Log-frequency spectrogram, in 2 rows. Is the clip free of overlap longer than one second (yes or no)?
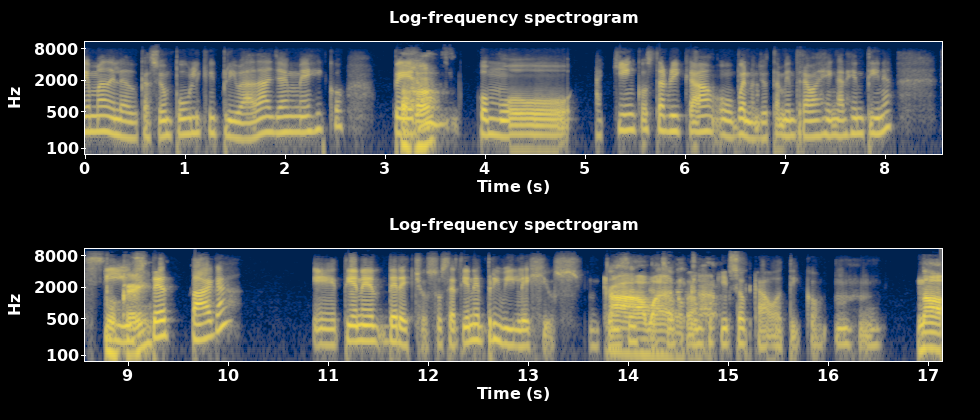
no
